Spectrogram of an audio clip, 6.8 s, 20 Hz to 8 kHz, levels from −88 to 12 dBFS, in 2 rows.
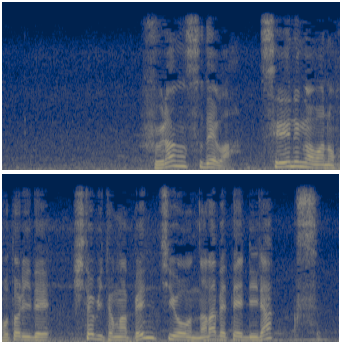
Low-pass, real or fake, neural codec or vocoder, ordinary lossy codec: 7.2 kHz; real; none; none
